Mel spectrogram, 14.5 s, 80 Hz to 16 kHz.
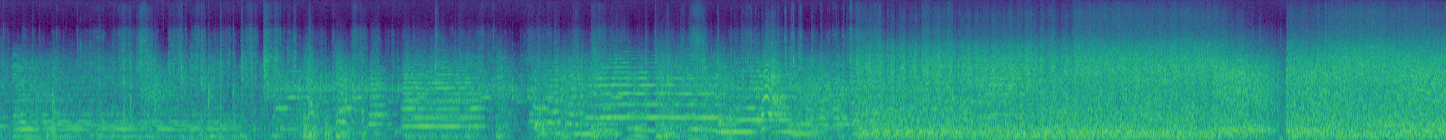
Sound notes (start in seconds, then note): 8.5 gunfire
